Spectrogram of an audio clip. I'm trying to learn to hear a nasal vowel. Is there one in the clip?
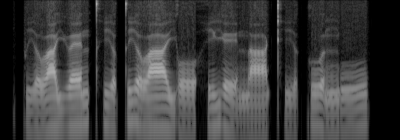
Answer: no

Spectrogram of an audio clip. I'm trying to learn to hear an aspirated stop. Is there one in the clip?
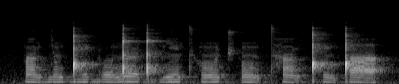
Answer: yes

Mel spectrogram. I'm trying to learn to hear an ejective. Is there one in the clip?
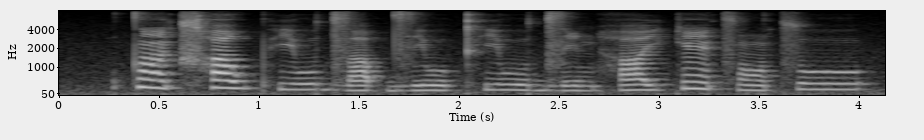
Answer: no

